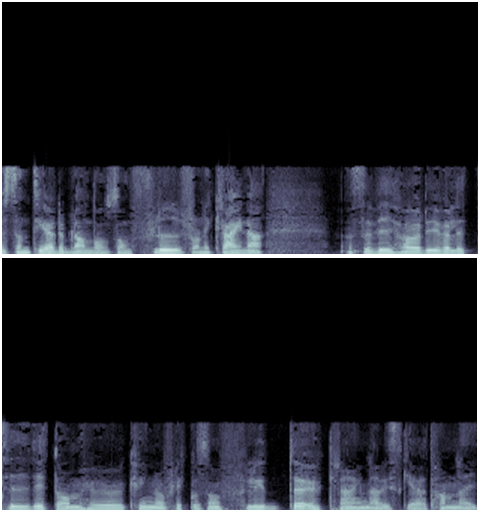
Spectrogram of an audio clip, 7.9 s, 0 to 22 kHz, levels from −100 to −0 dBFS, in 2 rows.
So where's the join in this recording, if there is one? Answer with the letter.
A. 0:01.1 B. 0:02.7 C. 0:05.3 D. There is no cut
B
